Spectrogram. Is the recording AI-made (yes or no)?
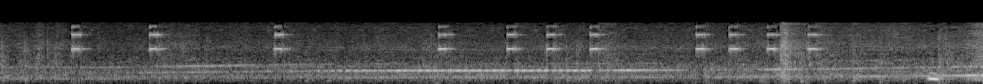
no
